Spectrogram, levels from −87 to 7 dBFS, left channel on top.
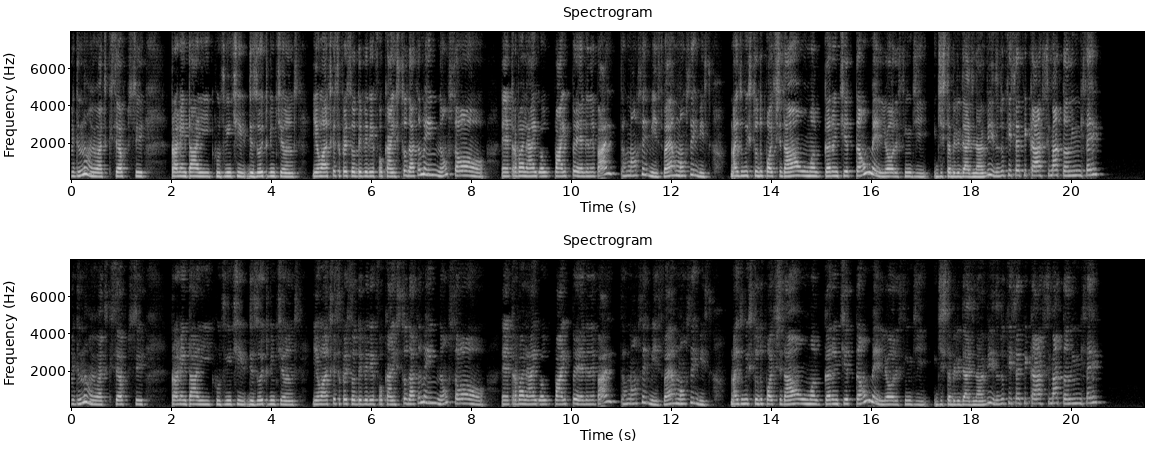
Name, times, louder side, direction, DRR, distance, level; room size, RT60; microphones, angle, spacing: voice 1, 0.0-4.5 4.8-8.3 8.6-20.5, left 4 dB, 75° left, 6 dB, 0.8 m, -23 dB
18.5 x 6.7 x 3.3 m, 0.27 s
head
